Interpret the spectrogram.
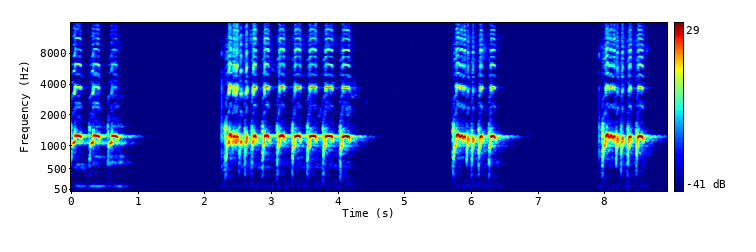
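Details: Local zebra dove singing loudly, used as a lure to draw a reply: short bursts of fast, pulsed coos near one pitch, rolling into a longer stuttering trill, with a harsh, overdriven edge and silent gaps between phrases.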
